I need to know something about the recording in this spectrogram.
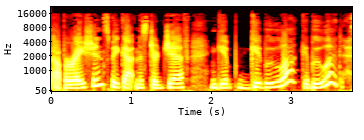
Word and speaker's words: Gibula: Jeff Gibula.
